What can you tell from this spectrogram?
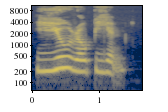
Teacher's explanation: Now European begins with E, but do you get the sound of E or do you get the sound of Y? You get the sound of a Y, European. So this is not a vowel sound.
